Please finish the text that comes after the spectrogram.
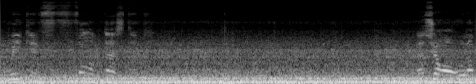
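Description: Loud, steady Mazda MX-5 engine rumble running on ethanol at high revs, with faint rising whine sweeps near the start and end.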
